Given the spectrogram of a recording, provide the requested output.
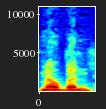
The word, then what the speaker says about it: Melbourne: Yeah, Yes, that's the correct pronunciation. Yes, Melbourne.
